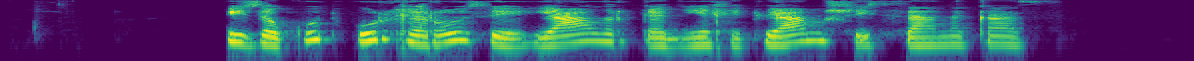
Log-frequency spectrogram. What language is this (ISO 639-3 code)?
abk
